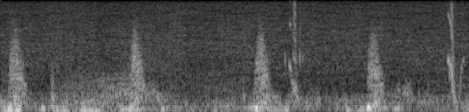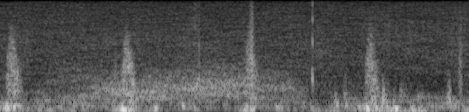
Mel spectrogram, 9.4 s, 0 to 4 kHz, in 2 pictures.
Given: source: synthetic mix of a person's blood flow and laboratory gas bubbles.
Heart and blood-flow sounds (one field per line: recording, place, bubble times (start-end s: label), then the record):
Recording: Doppler ultrasound of blood flow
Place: subclavian vein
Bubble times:
2.83-3.04 s: bubbles
4.46-4.63 s: bubbles
6.62-6.71 s: bubbles
7.76-7.84 s: bubbles
From the record:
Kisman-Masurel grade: 121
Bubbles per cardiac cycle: 1 to 2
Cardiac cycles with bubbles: 10 to 50%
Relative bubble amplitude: barely perceptible (0.100 to 0.250)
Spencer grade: 2 (many but less than half of the cardiac periods contain bubble signals, singularly or in groups)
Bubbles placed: anywhere in the cardiac cycle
